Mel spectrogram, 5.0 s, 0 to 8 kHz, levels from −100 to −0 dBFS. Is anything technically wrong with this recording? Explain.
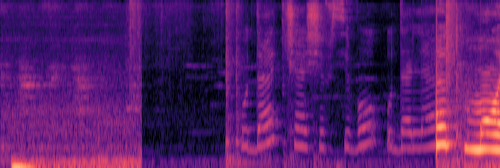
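Yes. From 1.41 to 4.36 s the speech collapses by about 22 dB into a faint residue. The likely cause is one channel inverted, cancelling the shared centre content when summed to mono. The waveform visibly shrinks there.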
